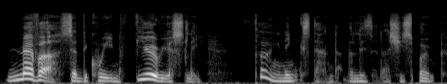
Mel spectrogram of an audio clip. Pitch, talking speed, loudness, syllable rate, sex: 165 Hz, 190 wpm, -22 LUFS, 5.5 syllables/s, male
